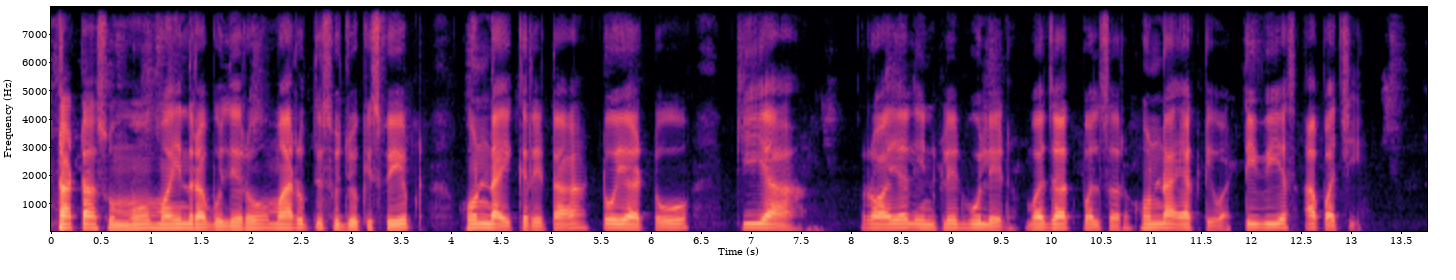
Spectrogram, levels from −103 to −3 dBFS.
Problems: constant background noise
